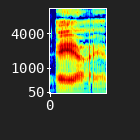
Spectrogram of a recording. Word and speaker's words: Ai: And that's how I'm going to pronounce it, Ai. I've pronounced it that way forever. It's pronounced different ways.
